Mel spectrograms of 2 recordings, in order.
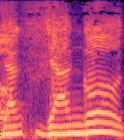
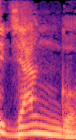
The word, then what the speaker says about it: Django: y le dice cómo se escribe Django. O sea, Django le dice a Django cómo se escribe y cómo se pronuncia. Que es como... – La D es muda, la D es muda.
